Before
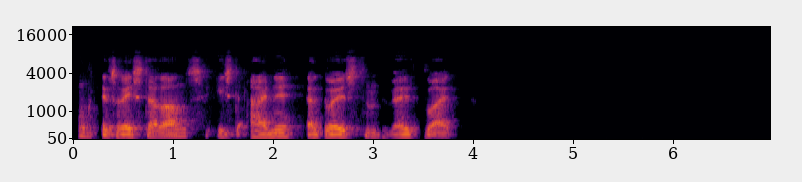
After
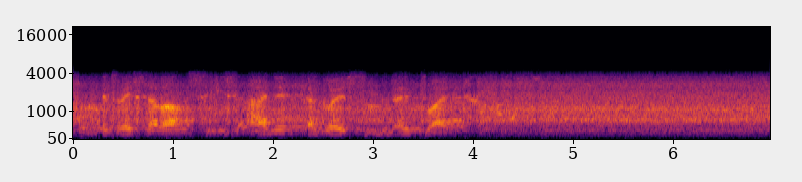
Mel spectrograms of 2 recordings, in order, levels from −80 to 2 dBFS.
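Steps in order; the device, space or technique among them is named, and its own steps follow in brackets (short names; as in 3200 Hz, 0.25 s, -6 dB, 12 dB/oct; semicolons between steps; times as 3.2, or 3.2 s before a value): digital answering machine (BPF 340–3400 Hz; delta modulation 16 kbps, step -29 dBFS; speaker cabinet 460–4000 Hz, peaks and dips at 460 Hz -6 dB, 700 Hz +8 dB, 1100 Hz +8 dB, 2200 Hz -6 dB, 3100 Hz -5 dB); gain +7.5 dB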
